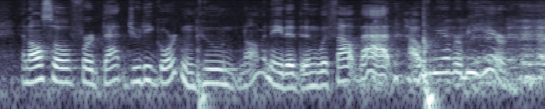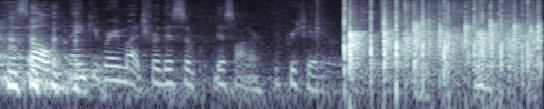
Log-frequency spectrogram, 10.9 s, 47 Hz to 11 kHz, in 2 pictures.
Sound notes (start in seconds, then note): 3.6 laughter; 8.9 applause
